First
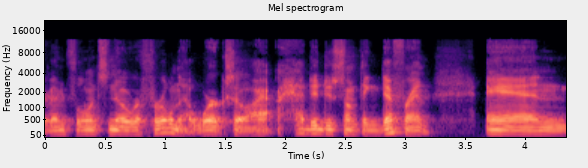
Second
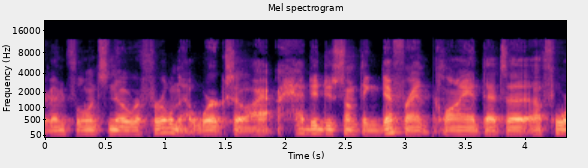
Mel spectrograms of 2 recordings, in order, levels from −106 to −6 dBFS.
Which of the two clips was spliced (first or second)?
second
